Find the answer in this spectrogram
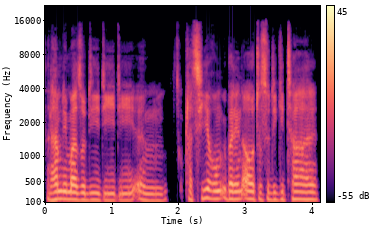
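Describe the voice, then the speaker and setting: A man's voice: a little high, level tone, brisk, darkish tone, dry recording, studio quality. A man ranting in a casual podcast chat about a film, rambling and slangy with lots of fillers. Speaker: podcast co-host reviewing a film.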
